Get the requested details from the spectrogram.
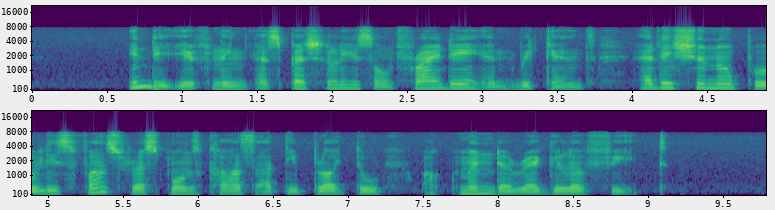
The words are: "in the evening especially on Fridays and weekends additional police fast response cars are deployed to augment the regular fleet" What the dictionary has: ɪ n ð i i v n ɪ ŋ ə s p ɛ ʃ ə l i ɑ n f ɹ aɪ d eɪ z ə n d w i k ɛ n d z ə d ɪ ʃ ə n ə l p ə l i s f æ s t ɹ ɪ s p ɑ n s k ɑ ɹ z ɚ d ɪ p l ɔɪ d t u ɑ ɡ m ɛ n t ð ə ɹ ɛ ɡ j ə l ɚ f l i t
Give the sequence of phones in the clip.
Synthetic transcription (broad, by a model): ɪ n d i i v n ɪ ŋ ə s p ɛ ʃ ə l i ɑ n f ɹ aɪ d eɪ ə n w i k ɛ n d ə d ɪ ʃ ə n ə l p ə l i s f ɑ s t ɹ ɪ s p ɑ n s k ɑ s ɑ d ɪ p l ɔɪ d t u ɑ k m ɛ n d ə ɹ ɛ ɡ j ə l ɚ f i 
